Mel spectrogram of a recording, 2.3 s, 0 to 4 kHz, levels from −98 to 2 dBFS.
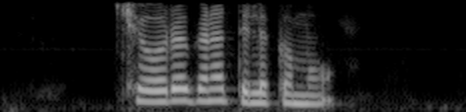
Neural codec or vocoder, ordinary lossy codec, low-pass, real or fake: codec, 16 kHz, 2 kbps, X-Codec, HuBERT features, trained on LibriSpeech; none; 3.6 kHz; fake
